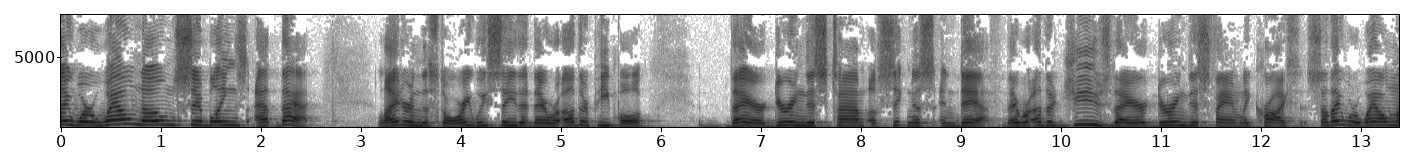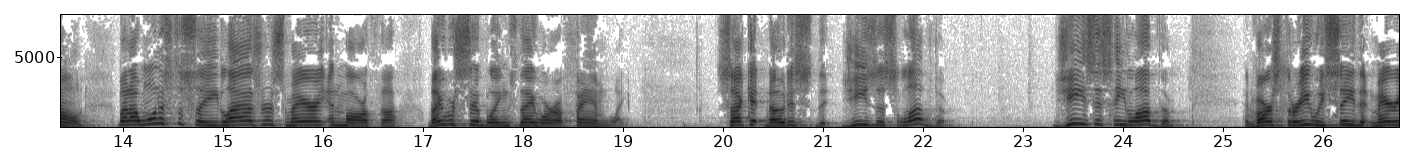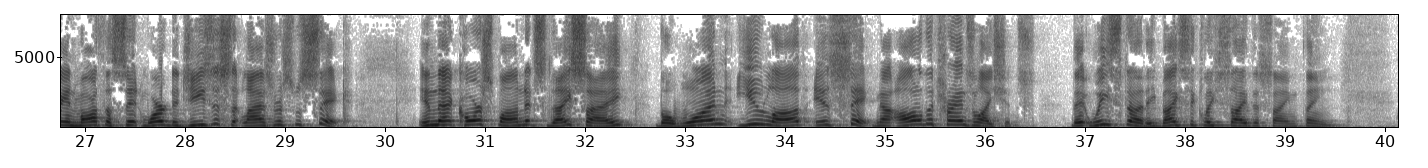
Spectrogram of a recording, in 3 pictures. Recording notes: Preached on September 18, 2016 at Nola Baptist Church Sontag, MS.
